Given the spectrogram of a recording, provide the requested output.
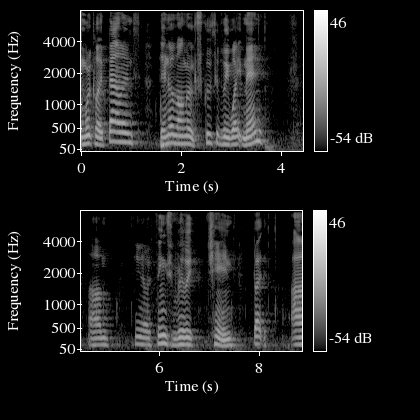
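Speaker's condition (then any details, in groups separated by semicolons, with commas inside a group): Cerebral palsy; diagnosed at age four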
